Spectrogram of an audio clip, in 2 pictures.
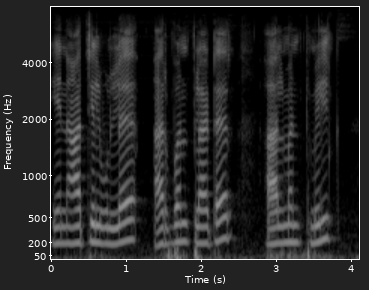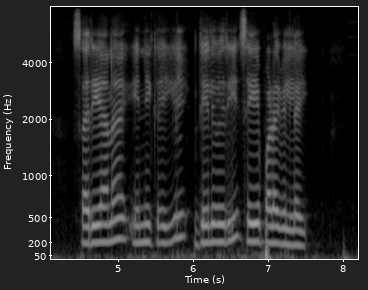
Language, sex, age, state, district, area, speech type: Tamil, female, 30-45, Tamil Nadu, Kallakurichi, rural, read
